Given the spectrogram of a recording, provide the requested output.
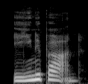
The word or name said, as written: enebarn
